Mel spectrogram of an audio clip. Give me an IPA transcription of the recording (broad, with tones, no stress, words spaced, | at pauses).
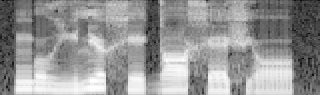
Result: ŋo˧ɣi˨lʲœ˦ xe˧ ɡɑ˧xɛ˨fʲɔ˨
